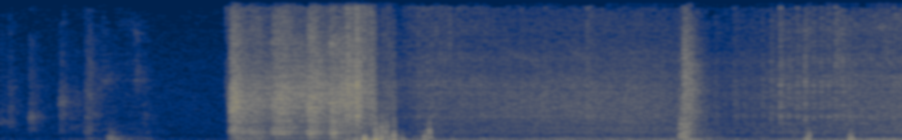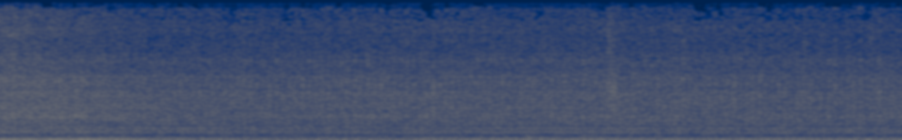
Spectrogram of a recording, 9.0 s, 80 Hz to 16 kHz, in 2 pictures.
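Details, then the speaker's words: 1995 BMW E36 318i after fitting a new aftermarket rear exhaust section in place of a rusty one: cranks, catches and settles to a low, even, quiet idle with no puffing or ticking; exhaust sealed, no leaks. "And yes, that's definitely a lot better than the old one. So I think we can call this one a success."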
